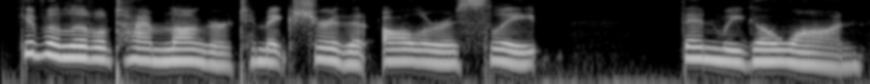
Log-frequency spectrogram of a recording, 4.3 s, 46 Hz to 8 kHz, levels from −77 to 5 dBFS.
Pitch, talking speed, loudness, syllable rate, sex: 190 Hz, 220 wpm, -19 LUFS, 5.8 syllables/s, female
